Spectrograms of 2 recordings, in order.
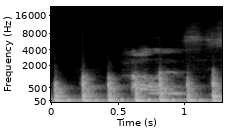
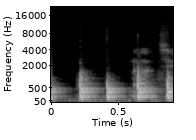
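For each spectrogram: First: solid, well-bonded fiberglass deck. Second: delaminated fiberglass deck.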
